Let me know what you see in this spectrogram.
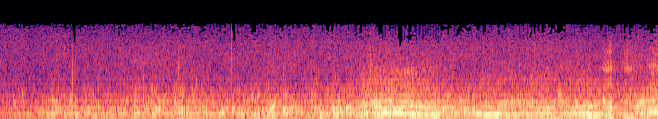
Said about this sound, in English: Fellow sounds hungry. Lions appear to be always hungry.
